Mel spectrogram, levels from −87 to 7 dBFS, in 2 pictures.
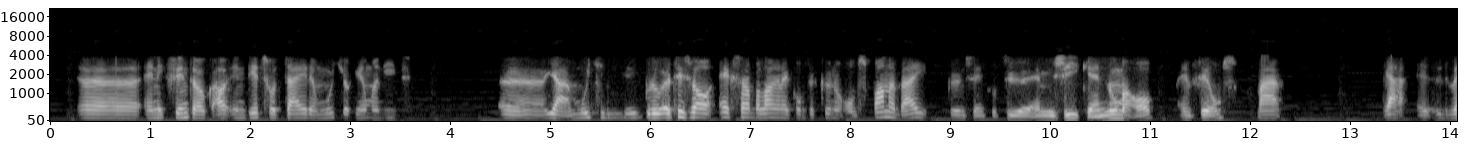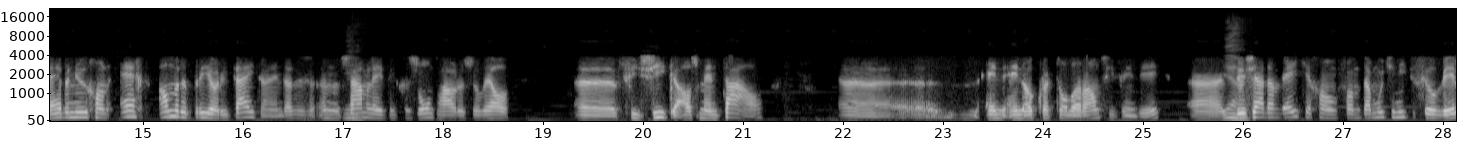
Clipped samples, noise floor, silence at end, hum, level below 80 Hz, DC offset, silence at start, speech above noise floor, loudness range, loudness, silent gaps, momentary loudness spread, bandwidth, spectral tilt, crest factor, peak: under 0.1%; -69 dBFS; 0 s; none; -70 dBFS; under 0.1%; 0.3 s; 44 dB; 4 LU; -25 LUFS; none; 13 LU; 11 kHz; -7.5 dB/octave; 24 dB; -2 dBFS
